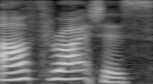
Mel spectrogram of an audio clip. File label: "arthritis", medical english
